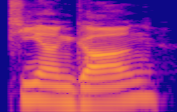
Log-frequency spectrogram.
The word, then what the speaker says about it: Tiangong: And then even doing the I don't know how to pronounce it. The Chinese space station, the Yeah, the Tiangong. Tiangong. Tiangong, yeah, Mhm.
